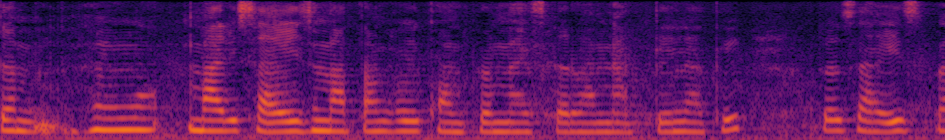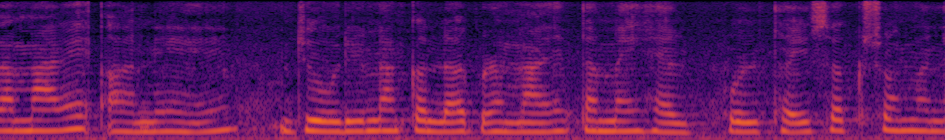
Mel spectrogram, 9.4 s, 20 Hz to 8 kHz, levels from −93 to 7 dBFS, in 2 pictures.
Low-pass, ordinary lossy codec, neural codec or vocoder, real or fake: none; none; codec, 16 kHz, 2 kbps, FunCodec, trained on LibriTTS, 25 frames a second; fake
